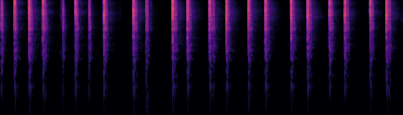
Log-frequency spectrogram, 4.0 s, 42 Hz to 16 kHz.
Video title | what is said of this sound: Is the VAXEE E1 the ERGO GAMING MOUSE KING? | They fixed it a little bit over here in the Dex, but the G Pros used to be really bad.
